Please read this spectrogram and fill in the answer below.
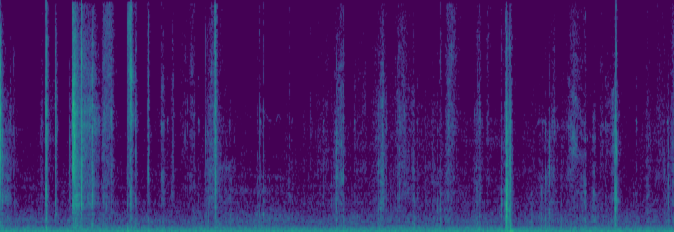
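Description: Trading cards being handled and flipped through by hand, with a clear plastic card sleeve: a scatter of short sharp flicks and snaps of card stock and plastic, loudest about a second in and again near six seconds, over a steady low hum.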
